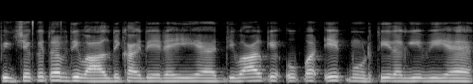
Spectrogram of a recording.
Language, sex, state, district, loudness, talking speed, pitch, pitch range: Hindi, male, Jharkhand, Garhwa, -17 LUFS, 200 wpm, 155 Hz, 150-170 Hz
